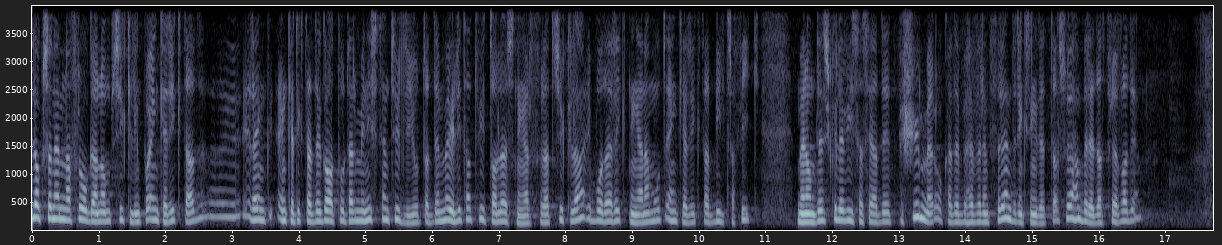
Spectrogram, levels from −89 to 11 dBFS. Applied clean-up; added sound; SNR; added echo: none; none; none; none.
